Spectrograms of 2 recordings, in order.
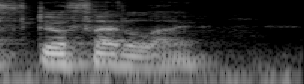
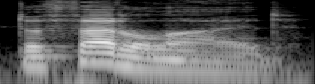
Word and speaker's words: dofetilide: Dofetilide. – Dofetilide.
